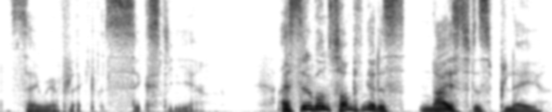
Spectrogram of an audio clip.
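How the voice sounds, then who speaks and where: A man streaming his game development, hoarse with a worn-out voice, thinking aloud, answering chat and laughing at himself. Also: fairly high pitch, sing-song, unhurried, mellow, no echo, studio quality. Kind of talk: casual live-stream chat while coding.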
